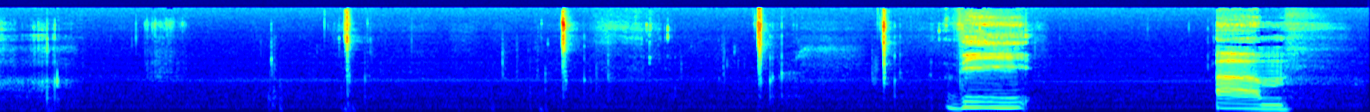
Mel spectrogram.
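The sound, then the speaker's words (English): Quiet sipping and swallowing of a very hazy, opaque orange IPA beer, with a few soft wet mouth clicks scattered across several seconds, followed by two short, appreciative voiced sighs near the end. “I'm going to have a sip because I do like.”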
